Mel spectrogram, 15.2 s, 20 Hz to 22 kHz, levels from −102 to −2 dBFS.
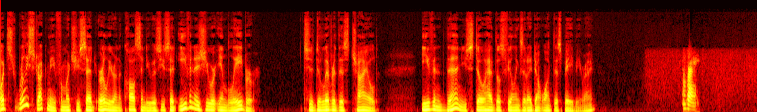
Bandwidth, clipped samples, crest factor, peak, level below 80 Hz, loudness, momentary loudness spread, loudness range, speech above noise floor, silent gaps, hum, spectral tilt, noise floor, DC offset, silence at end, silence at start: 14.5 kHz; under 0.1%; 20 dB; -4 dBFS; -44 dBFS; -24 LUFS; 8 LU; 6 LU; 51 dB; none; none; -6.5 dB/octave; -75 dBFS; under 0.1%; 1.2 s; 0 s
